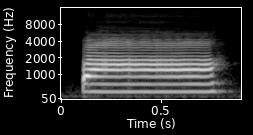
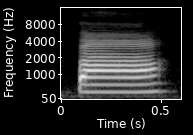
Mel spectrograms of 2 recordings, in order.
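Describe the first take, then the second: First: The pitch stays high and level. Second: The pitch rises from mid to high. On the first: It means the number eight. "일성이에요" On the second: It means to pull out. "이성은요. 음 올려줘야죠"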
